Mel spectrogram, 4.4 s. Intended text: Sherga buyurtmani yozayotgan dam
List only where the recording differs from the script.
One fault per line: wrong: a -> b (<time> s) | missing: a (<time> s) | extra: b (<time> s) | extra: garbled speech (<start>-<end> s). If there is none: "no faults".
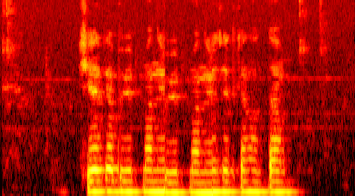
extra: buyurtmani (2.1 s)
